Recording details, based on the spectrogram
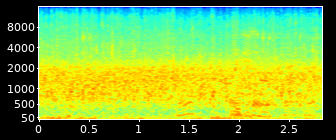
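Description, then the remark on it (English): A large audience claps steadily and loudly for Mike Rogers and Nolan Finley, a dense, continuous wash of applause, with faint voices murmuring underneath toward the end. “Everybody give Mike Rogers and Nolan Finley a big round of applause.”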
